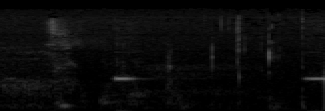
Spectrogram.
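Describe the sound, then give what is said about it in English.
The reversing alarm of a truck that has just delivered an oven gives two short, steady high-pitched beeps about a second apart, faint against soft breathy, rustling background noise. “Is there somebody backing up a dump truck by you?”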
